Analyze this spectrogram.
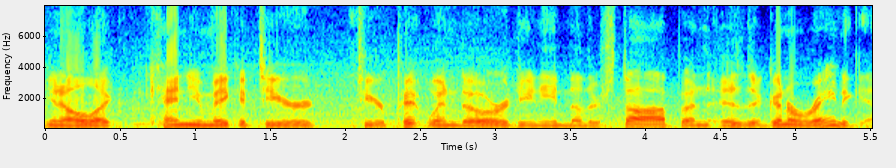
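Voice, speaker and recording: Over noticeable background noise, a man speaks fairly quickly with fairly even intonation. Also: medium pitch for a man. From Canadian prairies. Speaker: sim racing commentator. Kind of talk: live commentary.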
